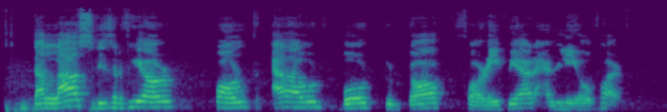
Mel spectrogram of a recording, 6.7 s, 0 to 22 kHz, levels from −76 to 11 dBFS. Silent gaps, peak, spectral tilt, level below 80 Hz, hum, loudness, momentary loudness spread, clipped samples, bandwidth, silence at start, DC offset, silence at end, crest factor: none; 0 dBFS; -4.5 dB/octave; -58 dBFS; none; -18 LUFS; 10 LU; under 0.1%; 16 kHz; 0.05 s; under 0.1%; 0.5 s; 18 dB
